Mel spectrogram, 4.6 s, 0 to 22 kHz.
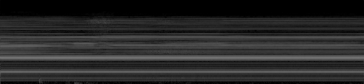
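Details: Samsung Galaxy Note 9 loudspeaker during playback: a steady, harsh, multi-tone siren-like buzz without pause; the spurious noise occurs randomly and stops only after a phone reboot, cause unknown.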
